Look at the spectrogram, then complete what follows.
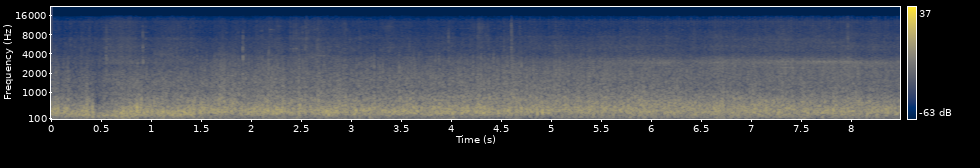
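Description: Wind buffeting the microphone: a steady rushing with no clear tone.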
